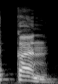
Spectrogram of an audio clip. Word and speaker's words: कण: कण। क्या पढ़ेंगे? कण। आपको करना क्या है? आधा न का उच्चारण निकालना है। किसका निकालेंगे? आधा न का। यानी कि तेजी के साथ निकालेंगे कन।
